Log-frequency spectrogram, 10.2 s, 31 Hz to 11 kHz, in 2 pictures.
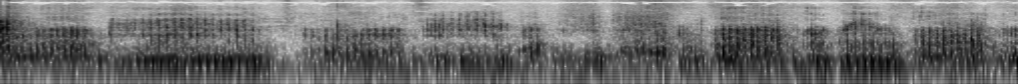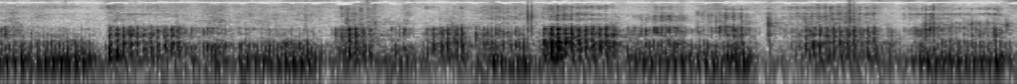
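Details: F2 Savannah kitten called Yellow Fellow, jokingly described as vicious, giving a steady low rumbling, pulsing purr-like growl that swells and fades in rough waves for the whole stretch, with faint rustling handling noise.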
